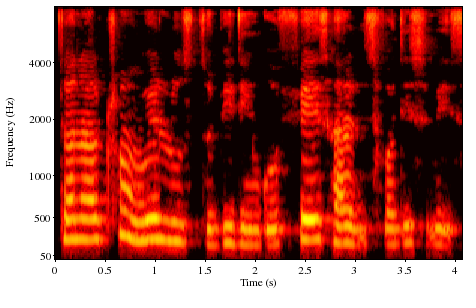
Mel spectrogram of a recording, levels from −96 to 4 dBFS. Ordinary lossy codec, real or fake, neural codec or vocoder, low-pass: none; real; none; none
